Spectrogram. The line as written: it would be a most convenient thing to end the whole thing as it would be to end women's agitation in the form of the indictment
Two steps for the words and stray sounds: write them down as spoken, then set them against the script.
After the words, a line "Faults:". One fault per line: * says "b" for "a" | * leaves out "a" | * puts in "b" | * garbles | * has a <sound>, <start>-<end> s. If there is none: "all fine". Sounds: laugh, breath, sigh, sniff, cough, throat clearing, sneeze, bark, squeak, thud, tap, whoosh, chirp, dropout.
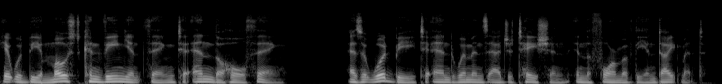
it would be a most convenient thing to end the whole thing as it would be to end women's agitation in the form of the indictment
Faults:
all fine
